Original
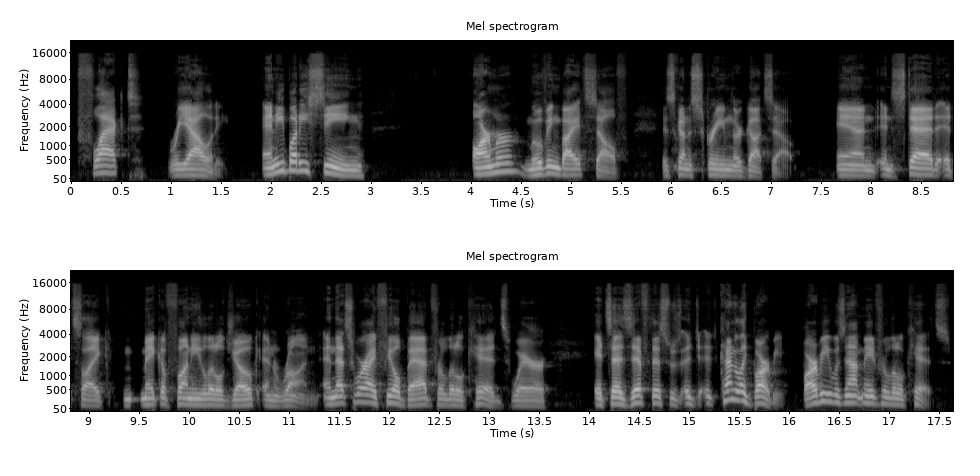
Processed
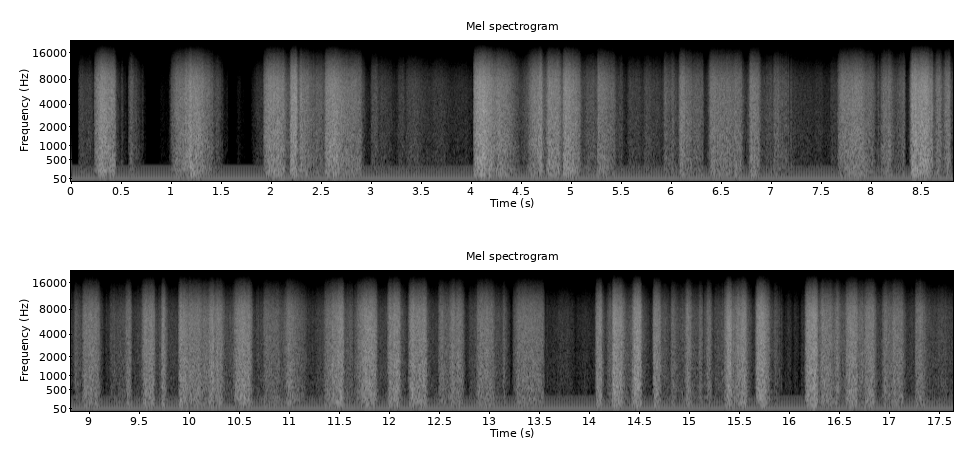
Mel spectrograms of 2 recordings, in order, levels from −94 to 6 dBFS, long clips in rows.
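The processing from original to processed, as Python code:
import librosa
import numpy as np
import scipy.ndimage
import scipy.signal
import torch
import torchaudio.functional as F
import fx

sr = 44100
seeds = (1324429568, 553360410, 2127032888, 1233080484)

y = fx.noise_vocoder(x, sr, seeds[0], bands=1)
y = fx.echo_swing(y, sr, ms=1075, ratio=3, feedback_pct=31, wet_db=-23.5)
y = fx.add_hum(y, sr, base_hz=60, snr_db=21)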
